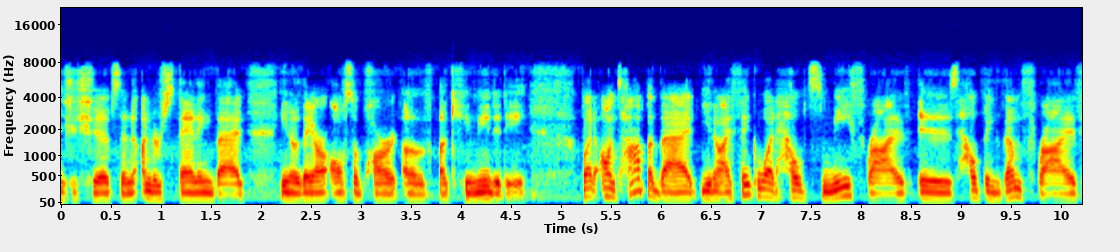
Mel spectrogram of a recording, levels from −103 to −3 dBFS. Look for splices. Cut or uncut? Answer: uncut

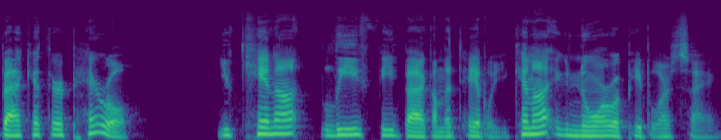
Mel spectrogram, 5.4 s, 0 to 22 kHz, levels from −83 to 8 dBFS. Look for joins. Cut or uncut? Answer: uncut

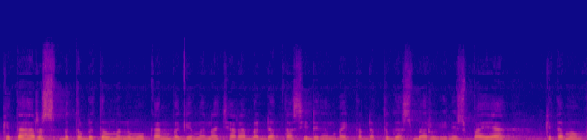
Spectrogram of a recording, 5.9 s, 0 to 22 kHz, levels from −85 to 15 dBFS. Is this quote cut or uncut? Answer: uncut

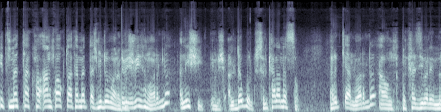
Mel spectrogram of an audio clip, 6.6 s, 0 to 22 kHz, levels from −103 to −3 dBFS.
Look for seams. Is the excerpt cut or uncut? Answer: cut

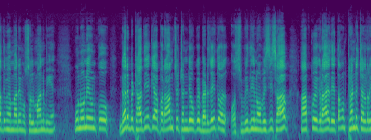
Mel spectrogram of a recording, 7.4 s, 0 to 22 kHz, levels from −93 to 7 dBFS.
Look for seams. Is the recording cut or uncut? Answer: uncut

